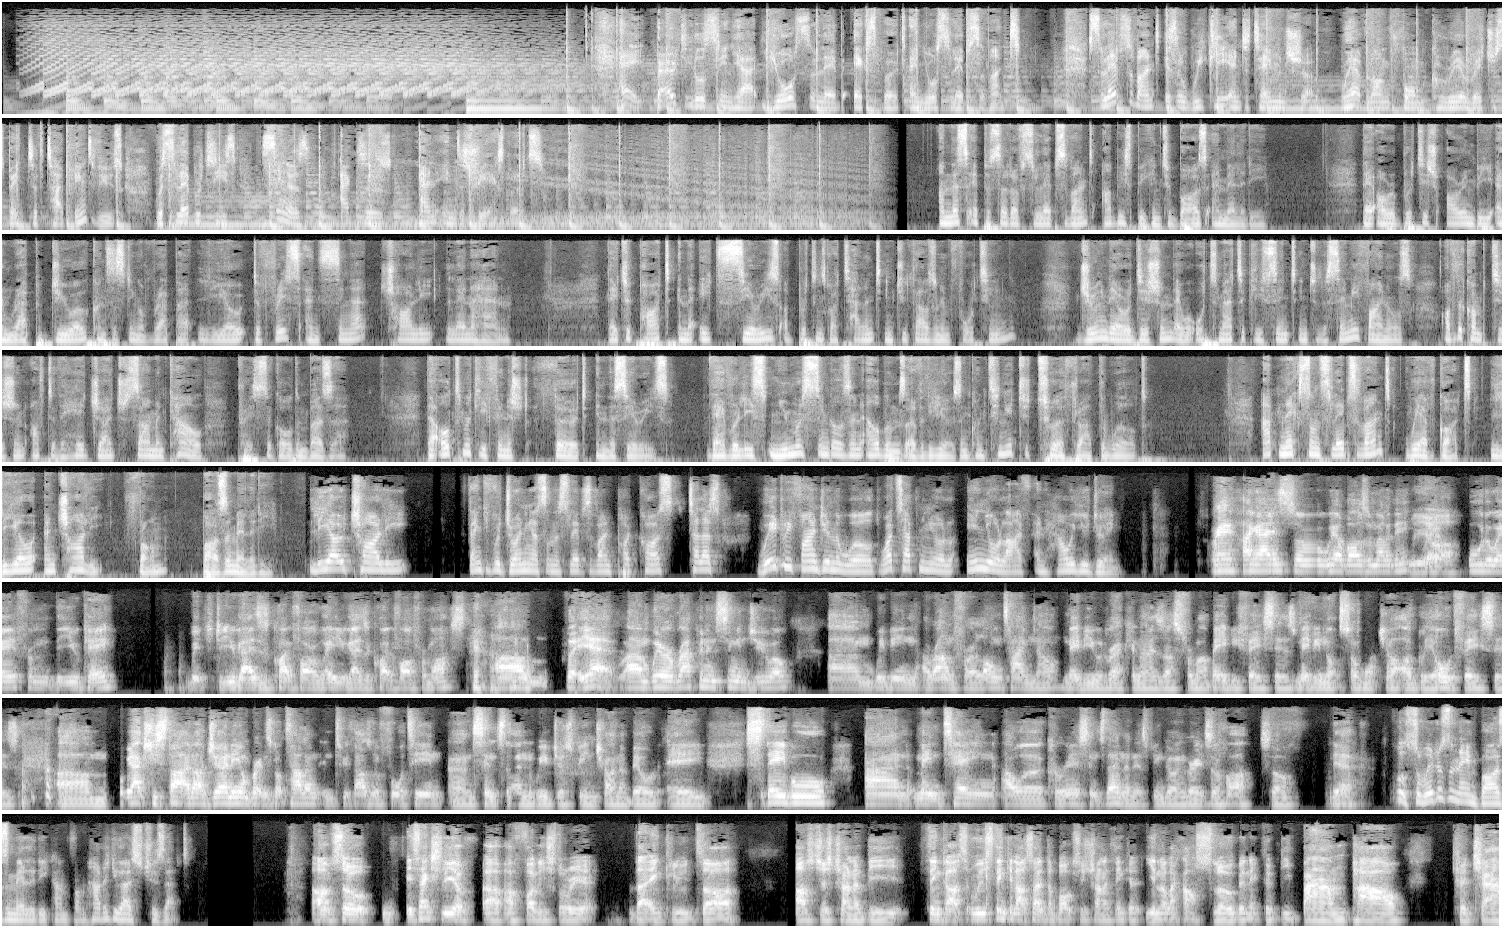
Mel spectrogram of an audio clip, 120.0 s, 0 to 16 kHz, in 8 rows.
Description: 7 Nov Interview with Bars and Melody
